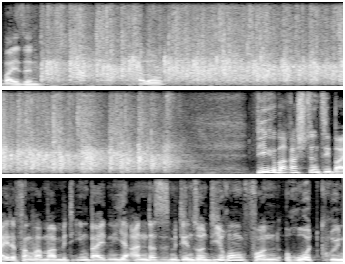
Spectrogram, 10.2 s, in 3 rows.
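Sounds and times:
speech: 0:00.0 - 0:00.5, 0:01.4 - 0:01.8, 0:06.0 - 0:10.2
applause: 0:00.2 - 0:05.4.

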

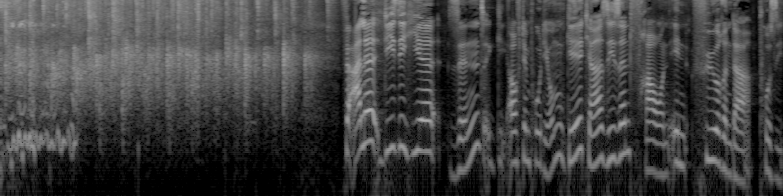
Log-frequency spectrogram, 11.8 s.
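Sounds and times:
laughter: 0:00.0 - 0:01.3
audience clapping: 0:00.0 - 0:05.1
speech: 0:05.2 - 0:11.7.

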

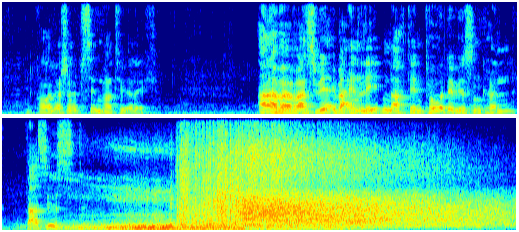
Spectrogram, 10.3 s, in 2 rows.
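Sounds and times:
speech: 0:00.4 - 0:01.6, 0:02.6 - 0:06.4
cannonball explosion: 0:05.2 - 0:10.2
cannonball whistling through the air: 0:05.7 - 0:10.2.

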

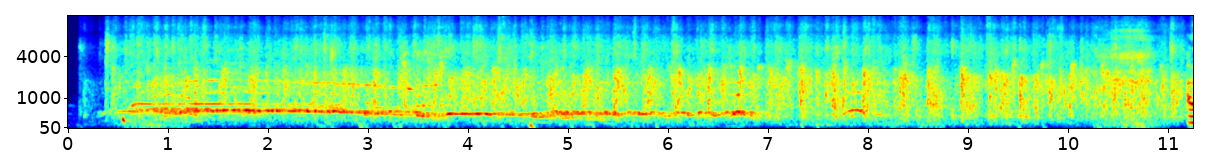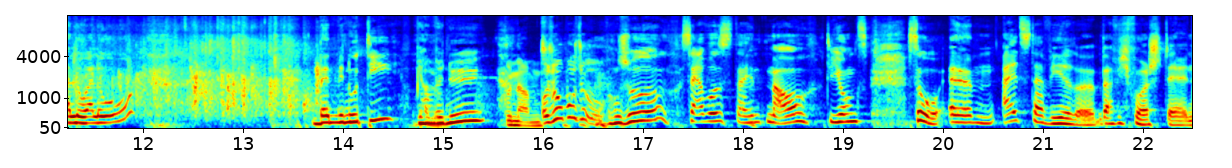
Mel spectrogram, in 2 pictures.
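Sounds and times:
warm enthusiastic audience applause: 0:00.0 - 0:14.2
speech: 0:11.2 - 0:11.9, 0:13.7 - 0:22.4.

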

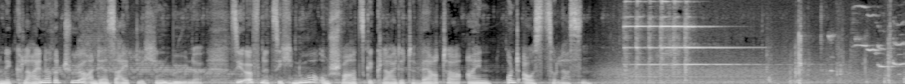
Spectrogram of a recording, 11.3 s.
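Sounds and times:
speech: 0:00.0 - 0:07.8
bell ringing: 0:07.8 - 0:10.3.

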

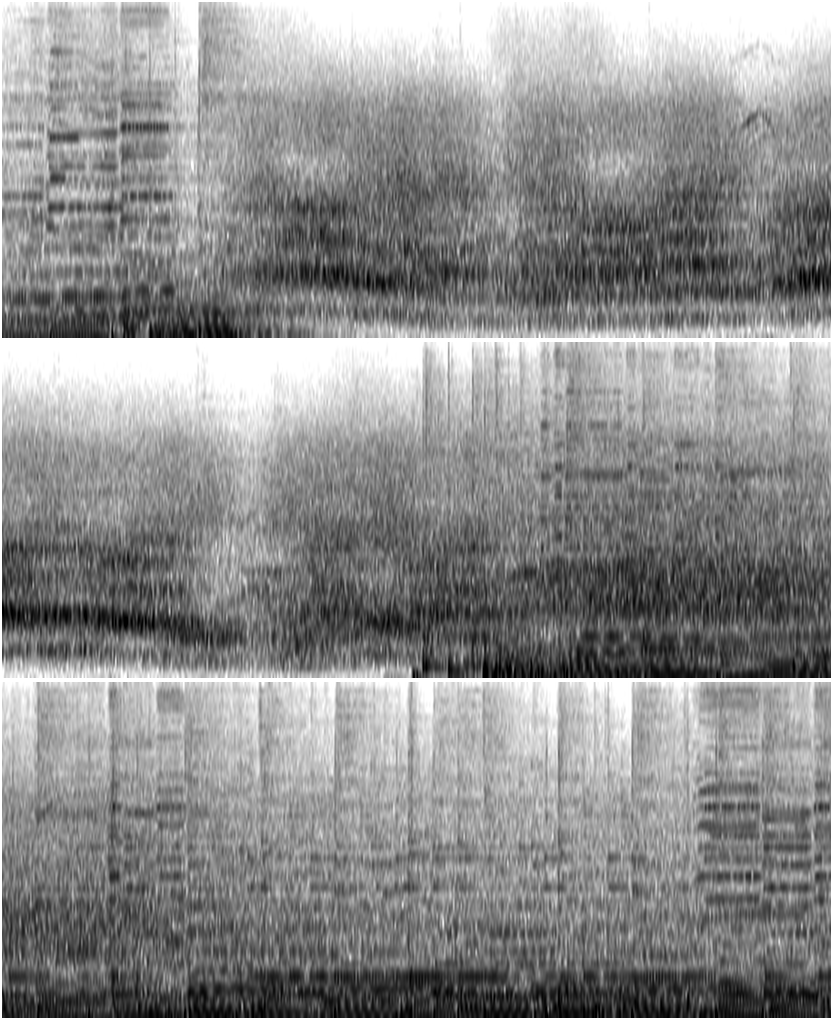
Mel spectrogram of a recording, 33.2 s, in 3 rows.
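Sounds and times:
band playing: 0:00.0 - 0:04.2, 0:16.5 - 0:33.1
concert audience singing along in unison: 0:02.9 - 0:30.5.

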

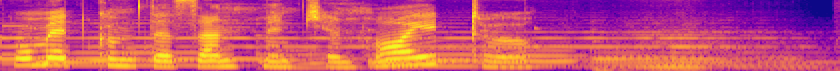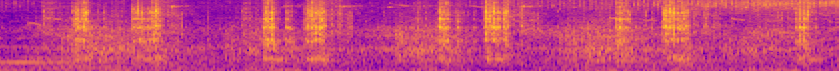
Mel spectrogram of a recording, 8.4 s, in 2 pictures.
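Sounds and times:
speech: 0:00.2 - 0:02.7
scooter: 0:04.2 - 0:08.3.

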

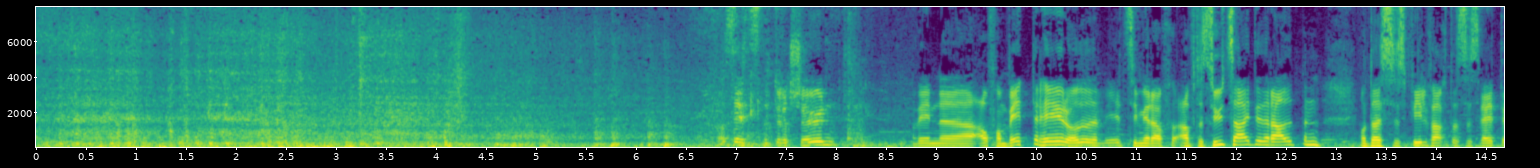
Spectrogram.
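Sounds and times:
train running on mountain railway: 0:00.0 - 0:09.0
speech: 0:07.0 - 0:14.6.

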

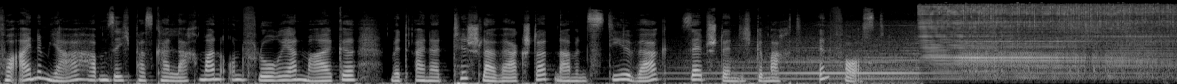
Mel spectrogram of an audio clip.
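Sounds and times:
speech: 0:00.0 - 0:09.4
old band saw from around 1930 to 1940 running in a carpentry workshop: 0:06.1 - 0:11.7.

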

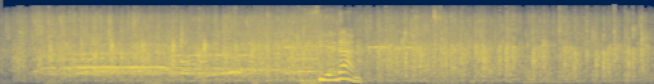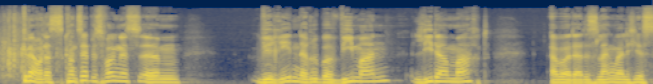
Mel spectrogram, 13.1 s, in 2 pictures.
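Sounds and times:
audience applause: 0:00.0 - 0:07.4
speech: 0:03.2 - 0:03.7, 0:06.8 - 0:13.0.

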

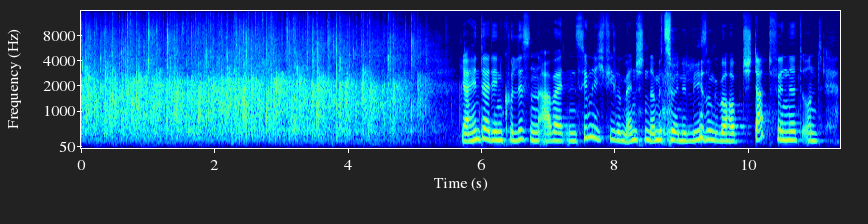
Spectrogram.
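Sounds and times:
audience applause: 0:00.0 - 0:05.5
speech: 0:05.7 - 0:11.3.

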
